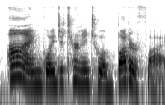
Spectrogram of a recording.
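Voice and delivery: ordinary delivery, nothing marked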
